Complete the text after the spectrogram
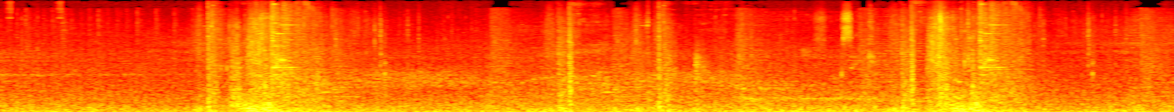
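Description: Blows and impacts thud during a brawl.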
